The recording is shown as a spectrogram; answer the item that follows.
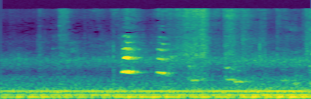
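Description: A dog whimpering: two short high-pitched whines about a second in, over a steady low hum.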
